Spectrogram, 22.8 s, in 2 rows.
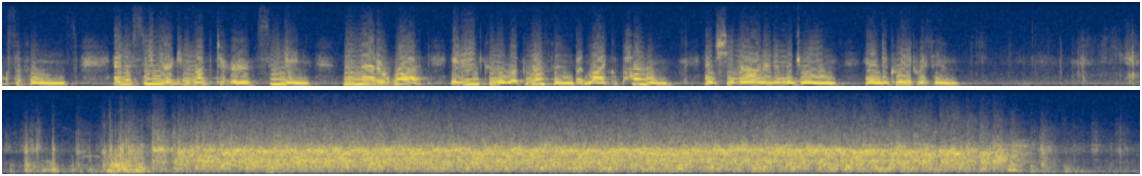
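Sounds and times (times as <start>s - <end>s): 
speech: 0.1s - 9.7s
crowd applause: 12.1s - 22.3s.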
